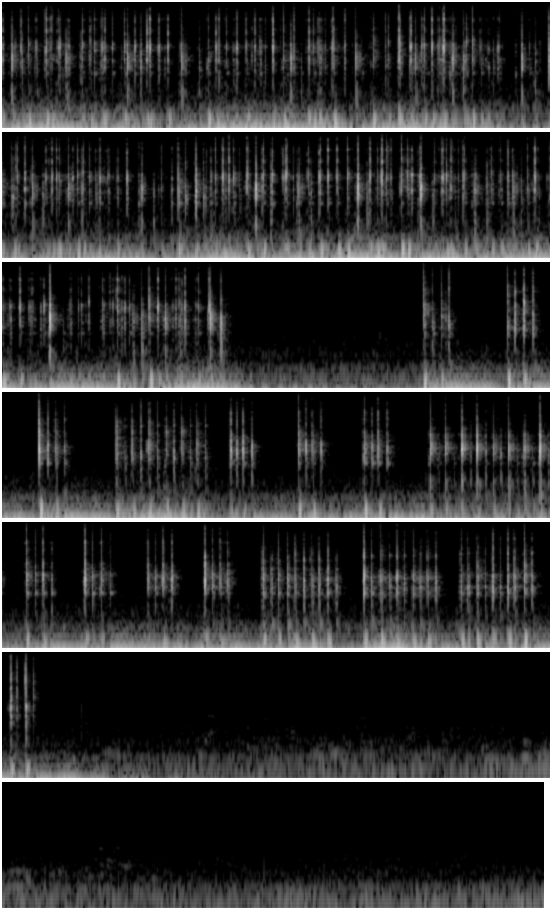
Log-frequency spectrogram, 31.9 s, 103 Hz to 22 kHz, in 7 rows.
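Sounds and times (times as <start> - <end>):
mechanical keyboard typing: 0.0 - 11.1, 12.6 - 23.2.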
